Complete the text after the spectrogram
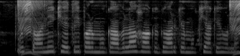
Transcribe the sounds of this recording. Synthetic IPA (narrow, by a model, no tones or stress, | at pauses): pʊst̪ɔːnikʰeːt̪ipəɾmʊkaːblaɦɔkɡʱəɾkemʊkʰjakeɦoːlẽː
